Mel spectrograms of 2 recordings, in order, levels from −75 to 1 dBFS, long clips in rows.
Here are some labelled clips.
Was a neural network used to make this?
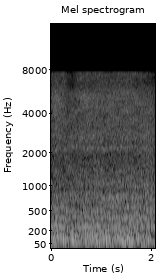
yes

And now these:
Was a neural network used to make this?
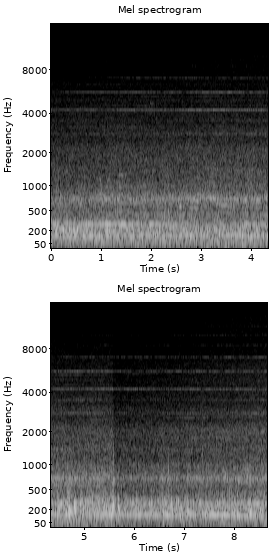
no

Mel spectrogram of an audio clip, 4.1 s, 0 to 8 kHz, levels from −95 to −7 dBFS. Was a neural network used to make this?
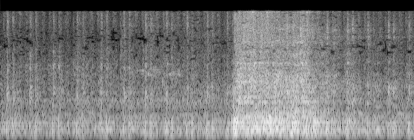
no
